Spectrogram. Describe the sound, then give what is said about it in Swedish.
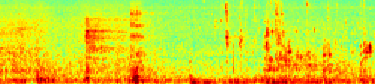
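Water is poured into a glass, a soft uneven gurgle broken by a few brighter splashes and clinks. It sounds fairly quiet and carries on steadily for a few seconds, with no one speaking. “Ta lite mer vatten.”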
